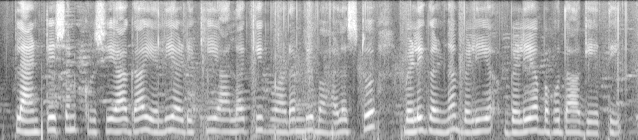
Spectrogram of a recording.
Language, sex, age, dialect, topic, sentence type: Kannada, female, 18-24, Dharwad Kannada, agriculture, statement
